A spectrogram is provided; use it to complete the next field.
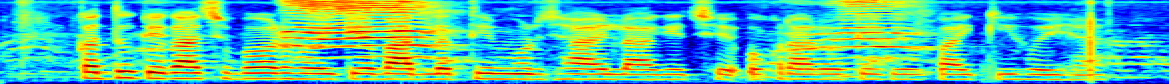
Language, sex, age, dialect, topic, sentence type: Maithili, female, 18-24, Bajjika, agriculture, question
